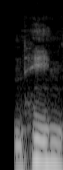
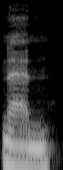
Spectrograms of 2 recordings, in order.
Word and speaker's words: Nene: A word that is spelled N-E-N-E. Is that pronounced Neen or Nen? I'd be more likely to give you Nene rather than Nen. At least then you're acknowledging that final letter.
